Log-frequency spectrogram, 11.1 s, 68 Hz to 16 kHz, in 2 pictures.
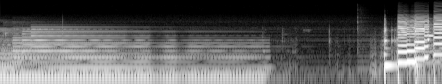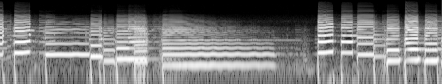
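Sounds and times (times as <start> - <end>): electric guitar chord ringing: 0.0 - 3.5, 4.6 - 11.0
picked guitar notes: 0.0 - 3.7, 4.5 - 11.0.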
